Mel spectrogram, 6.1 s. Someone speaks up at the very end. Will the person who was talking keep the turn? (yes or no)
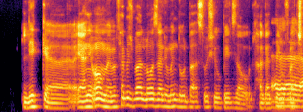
no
